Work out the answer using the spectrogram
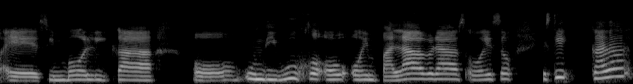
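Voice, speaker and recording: Woman, slightly high voice, reflective math educator, hesitant restarts. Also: a little mellow. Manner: thoughtful, searching for words with many restarts. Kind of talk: casual online discussion.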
